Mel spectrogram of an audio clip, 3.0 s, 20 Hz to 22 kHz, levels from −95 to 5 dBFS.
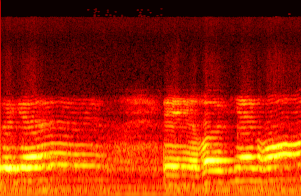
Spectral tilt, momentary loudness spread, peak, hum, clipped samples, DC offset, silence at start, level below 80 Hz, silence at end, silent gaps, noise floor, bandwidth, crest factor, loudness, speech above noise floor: -6 dB/octave; 21 LU; -2 dBFS; none; under 0.1%; under 0.1%; 0 s; -46 dBFS; 0 s; none; -36 dBFS; 4.6 kHz; 14 dB; -15 LUFS; 21 dB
